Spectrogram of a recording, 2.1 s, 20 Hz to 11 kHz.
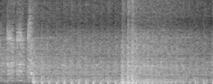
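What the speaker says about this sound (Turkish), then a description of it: "Hani çok güzel bir egzozu var, çok iyi bir sesi var bana göre." A Honda CBR250 motorcycle engine pops and putters in a rapid, uneven exhaust rhythm up close, with a brief rev swelling partway through.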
